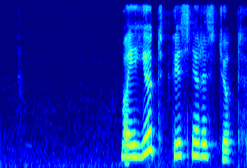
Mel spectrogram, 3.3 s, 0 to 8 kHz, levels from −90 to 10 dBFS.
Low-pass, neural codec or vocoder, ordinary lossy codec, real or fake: 7.2 kHz; codec, 24 kHz, 3 kbps, HILCodec; none; fake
